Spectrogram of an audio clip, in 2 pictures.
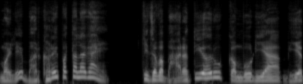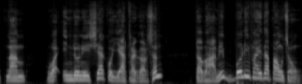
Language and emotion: Nepali, happy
